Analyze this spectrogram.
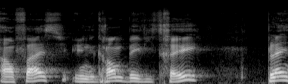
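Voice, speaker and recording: A man's fairly high voice with a dark, mellow tone and ordinary pitch variation. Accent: southern French. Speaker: chalet owner. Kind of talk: property video tour.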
